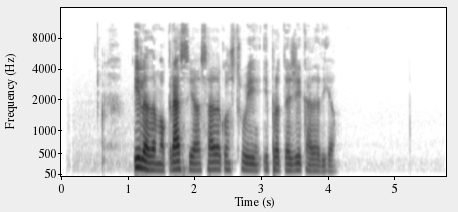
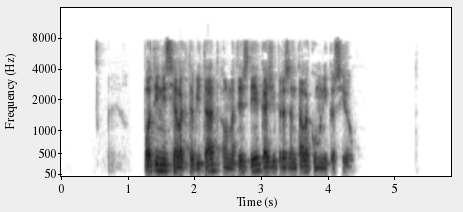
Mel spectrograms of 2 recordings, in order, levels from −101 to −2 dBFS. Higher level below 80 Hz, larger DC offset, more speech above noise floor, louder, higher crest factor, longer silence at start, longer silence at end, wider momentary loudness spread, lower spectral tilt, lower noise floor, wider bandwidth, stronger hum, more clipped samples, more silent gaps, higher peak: second, -70 dBFS vs -58 dBFS; neither; first, 62 dB vs 41 dB; second, -23 LUFS vs -18 LUFS; about the same, 24 dB vs 20 dB; second, 1.1 s vs 1.25 s; first, 1.7 s vs 1.5 s; first, 16 LU vs 9 LU; about the same, -5.5 dB/octave vs -5 dB/octave; first, -84 dBFS vs -58 dBFS; first, 11.5 kHz vs 8.2 kHz; neither; neither; neither; about the same, -2 dBFS vs 0 dBFS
